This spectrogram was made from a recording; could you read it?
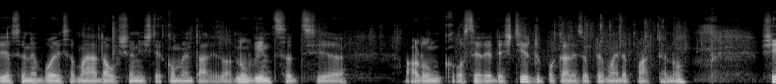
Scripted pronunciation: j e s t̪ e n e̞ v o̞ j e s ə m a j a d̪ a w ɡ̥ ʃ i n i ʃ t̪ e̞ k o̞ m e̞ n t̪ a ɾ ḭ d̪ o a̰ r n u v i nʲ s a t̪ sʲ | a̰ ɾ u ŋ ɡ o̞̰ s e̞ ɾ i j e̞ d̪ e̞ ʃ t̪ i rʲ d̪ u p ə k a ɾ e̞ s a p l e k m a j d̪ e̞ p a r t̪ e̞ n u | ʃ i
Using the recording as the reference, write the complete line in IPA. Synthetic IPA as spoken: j e s t̪ e n e̞ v o̞ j e s ə m a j a d̪ a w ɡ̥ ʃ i n i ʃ t̪ e̞ k o̞ m e̞ n t̪ a ɾ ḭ d̪ o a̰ r n u v i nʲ s ə t̪ sʲ | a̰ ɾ u ŋ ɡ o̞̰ s e̞ ɾ i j e̞ d̪ e̞ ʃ t̪ i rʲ d̪ u p ə k a ɾ e̞ s ə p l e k m a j d̪ e̞ p a r t̪ e̞ n u | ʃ i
